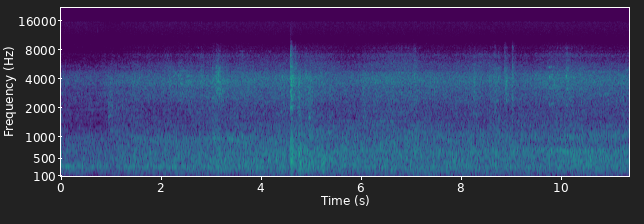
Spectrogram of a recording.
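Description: A monorail train glides past close by with a rising whoosh and rumble.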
